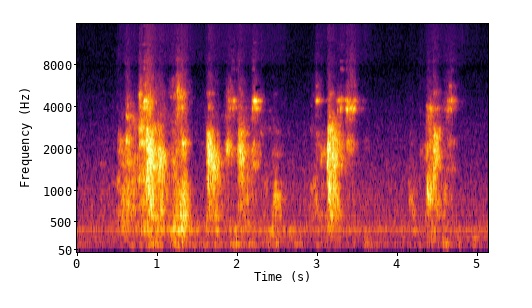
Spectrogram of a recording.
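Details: Blenheim Cavalier King Charles Spaniel puppies Roman and Blue, six weeks old, indoors overnight at the Red Barn Cavaliers pen. A run of high, squeaky whimpers comes in irregular bursts over about five seconds, above a low steady hum.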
